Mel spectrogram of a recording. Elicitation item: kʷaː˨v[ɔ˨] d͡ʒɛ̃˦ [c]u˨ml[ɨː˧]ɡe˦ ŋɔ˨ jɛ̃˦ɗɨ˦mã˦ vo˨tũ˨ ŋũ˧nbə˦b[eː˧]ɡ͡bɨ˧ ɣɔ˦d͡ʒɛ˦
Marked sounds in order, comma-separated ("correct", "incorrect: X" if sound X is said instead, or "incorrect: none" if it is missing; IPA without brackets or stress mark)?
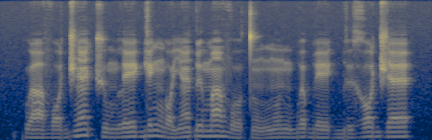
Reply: correct, incorrect: t͡ʃ, incorrect: eː˧, correct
